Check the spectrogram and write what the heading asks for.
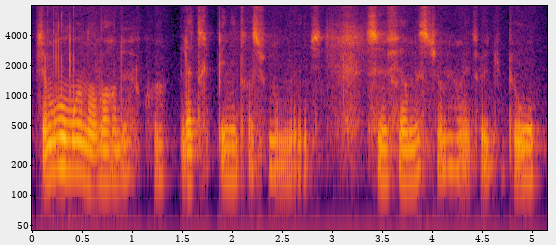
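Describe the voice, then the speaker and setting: This video host talks fast in a low, steady voice with vocal fry and a darkish tone, over slight hiss or hum. During her let's play of an online party card game, she reads cards aloud, laughs often, and tells crude jokes.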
